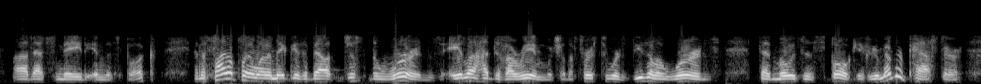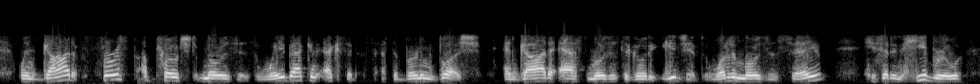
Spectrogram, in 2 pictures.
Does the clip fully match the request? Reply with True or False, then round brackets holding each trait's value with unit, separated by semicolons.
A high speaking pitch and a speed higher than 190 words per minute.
False (140 Hz; 205 wpm)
